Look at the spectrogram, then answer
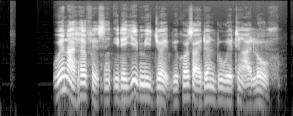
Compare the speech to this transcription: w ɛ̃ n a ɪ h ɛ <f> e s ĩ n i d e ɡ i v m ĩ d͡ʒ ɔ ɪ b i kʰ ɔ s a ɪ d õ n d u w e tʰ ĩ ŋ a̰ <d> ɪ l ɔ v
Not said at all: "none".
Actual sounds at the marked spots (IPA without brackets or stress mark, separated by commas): f, none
